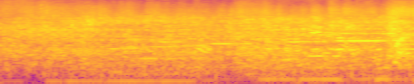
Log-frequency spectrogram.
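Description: River cruise boat's engine running with a steady low hum under the rush of water along the hull, with passengers chattering faintly in the background.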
